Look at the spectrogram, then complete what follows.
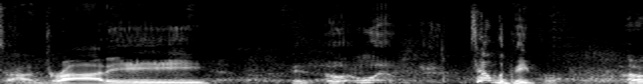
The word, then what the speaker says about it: Andrade: this fight you know last fight I said pronounce it Andre because I going against Deon Nickerson I was like man just say Andre now I think Benavides is Andrade is the way to pronounce this fight we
